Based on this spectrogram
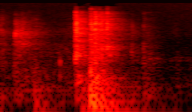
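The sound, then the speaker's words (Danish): A door swings shut with one solid thud as someone leaves the room, preceded by faint handling noise and followed by a short fading rumble. No one speaks. “Ud af døren til højre rundt. Okay, ud på trappen.”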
